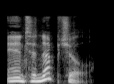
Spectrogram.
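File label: "antenuptial", British English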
